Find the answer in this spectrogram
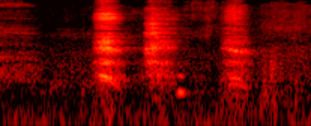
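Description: Quiet, short gasping breaths from a person, three in quick succession, the first the loudest.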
